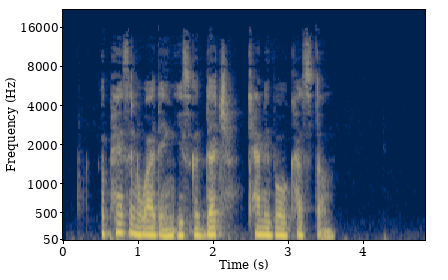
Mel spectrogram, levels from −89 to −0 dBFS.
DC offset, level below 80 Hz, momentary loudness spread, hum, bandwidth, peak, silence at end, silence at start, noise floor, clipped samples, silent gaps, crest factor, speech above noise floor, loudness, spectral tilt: under 0.1%; -44 dBFS; 11 LU; none; 13 kHz; -2 dBFS; 1.2 s; 0.5 s; -66 dBFS; under 0.1%; none; 18 dB; 49 dB; -20 LUFS; -6 dB/octave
